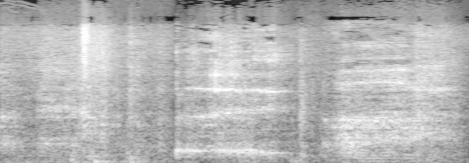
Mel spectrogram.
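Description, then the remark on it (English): A long, loud, rumbling fart with a buzzing, drawn-out tone that sputters and trails off over a few seconds, unaccompanied by talk. “I challenge any of you think you can fart bigger than me.”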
